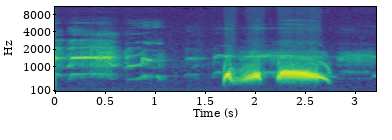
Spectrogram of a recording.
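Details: Spotted dove cooing for training birds, preceded by a softer overlapping tonal note, then a clear short note and a long, even, gently falling coo.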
